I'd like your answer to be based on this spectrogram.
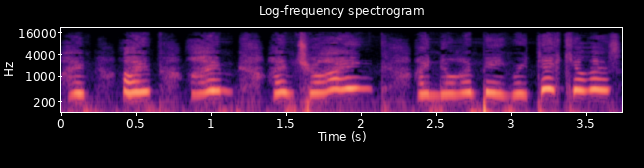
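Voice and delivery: put-on very high-pitched young child voice. Imitating how a kid talks while holding back emotions: imitating a kid's high-pitched voice. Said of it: "It's just like he's high-pitched voice".

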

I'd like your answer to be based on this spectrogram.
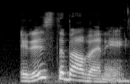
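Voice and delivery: stressed the, spoken with wide pitch range.

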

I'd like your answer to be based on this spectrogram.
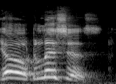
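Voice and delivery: shrill, booming, very loud, high-pitched holler. Acting out calling down the street: imitating someone yelling. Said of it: "I gotta yell it".

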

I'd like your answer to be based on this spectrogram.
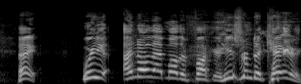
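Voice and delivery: acted-out shout. Imagining a passenger at the back of the plane: imitating someone shouting. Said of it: "from the back of the plane shouting".

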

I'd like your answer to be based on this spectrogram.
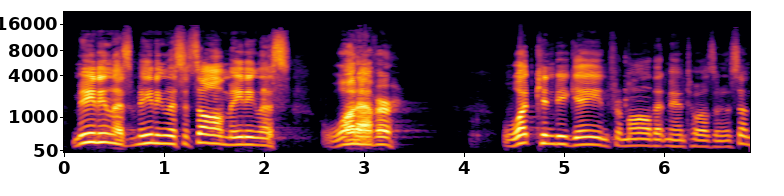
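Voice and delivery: throwaway, dismissive, offhand reading. Showing how the verse sounds read as a rhetorical question: negative reading as rhetorical question. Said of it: "read this like a rhetorical question".

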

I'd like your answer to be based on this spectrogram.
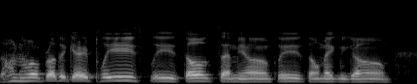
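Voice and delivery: put-on crying child voice, tearful and begging. Retelling how a kid begged not to be sent home: imitating a crying kid. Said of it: "he instantly starts to cry".

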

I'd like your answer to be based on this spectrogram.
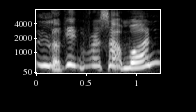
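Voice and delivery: squeaky, very high-pitched character voice. Voicing a character calling out from the woods: Weevil Underwood voice. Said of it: "Please keep doing this voice".

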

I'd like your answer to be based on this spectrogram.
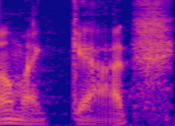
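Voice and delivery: low, soft, snarky aside. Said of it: "Toph is super snarky and be like".

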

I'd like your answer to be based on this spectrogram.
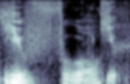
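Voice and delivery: low, mock scornful, gloating, laughing jeer. Retelling how a character laughs at He-Man while dodging lasers, acting out mocking laughter. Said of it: "starts laughing at He-Man like".

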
